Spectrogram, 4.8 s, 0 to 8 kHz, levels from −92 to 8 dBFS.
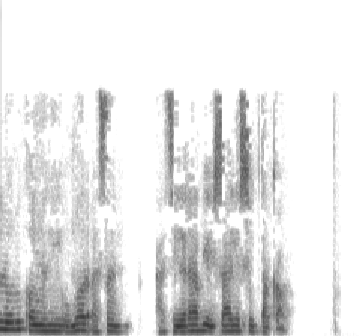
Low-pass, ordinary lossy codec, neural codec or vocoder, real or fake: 7.2 kHz; MP3, 24 kbps; codec, 16 kHz, 2 kbps, FreqCodec, smaller model; fake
